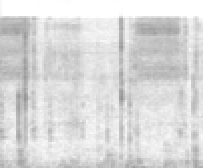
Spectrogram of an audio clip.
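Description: A few faint, scattered clicks and knocks of handling noise over a low hiss.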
